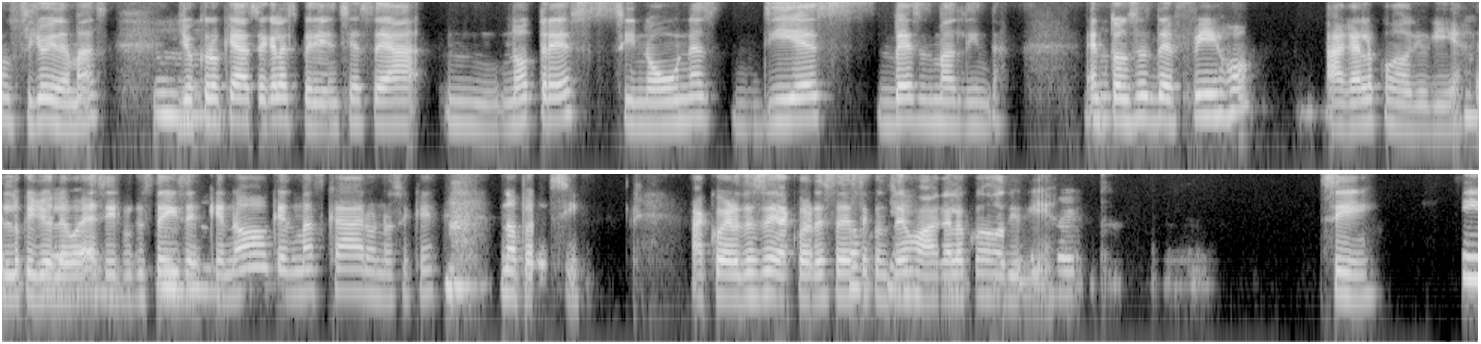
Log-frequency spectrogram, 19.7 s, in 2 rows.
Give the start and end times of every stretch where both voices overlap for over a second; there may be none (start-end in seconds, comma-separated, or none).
15.5-16.9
